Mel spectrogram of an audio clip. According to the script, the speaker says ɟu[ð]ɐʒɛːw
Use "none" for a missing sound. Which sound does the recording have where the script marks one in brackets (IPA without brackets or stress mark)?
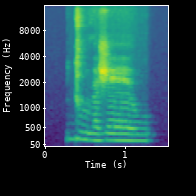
ð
